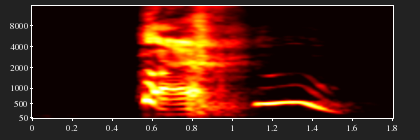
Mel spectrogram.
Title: Powerful fit, kinda messy sneezing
